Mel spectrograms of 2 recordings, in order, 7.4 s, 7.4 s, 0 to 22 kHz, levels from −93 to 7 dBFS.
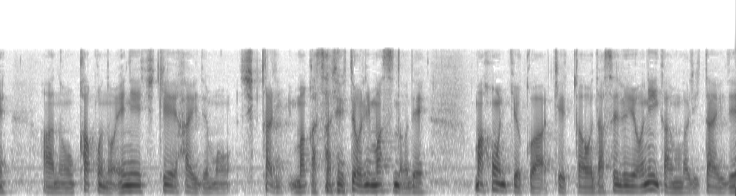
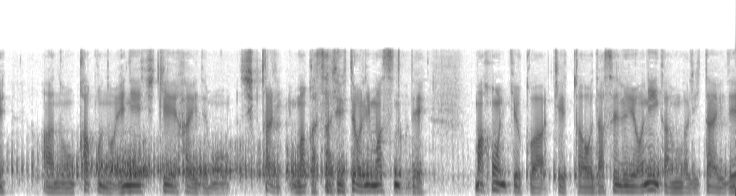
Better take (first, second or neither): first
